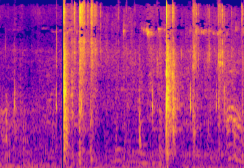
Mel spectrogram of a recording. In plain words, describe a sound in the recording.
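A plastic shopping basket clatters as it is picked up.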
